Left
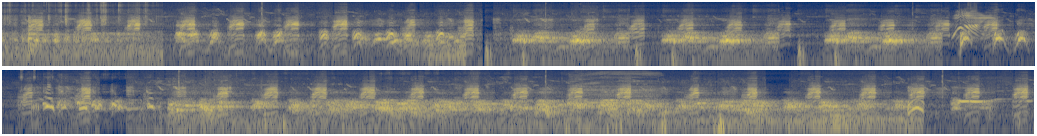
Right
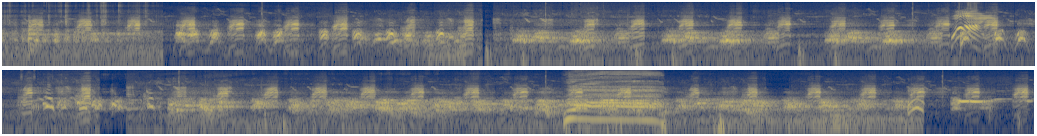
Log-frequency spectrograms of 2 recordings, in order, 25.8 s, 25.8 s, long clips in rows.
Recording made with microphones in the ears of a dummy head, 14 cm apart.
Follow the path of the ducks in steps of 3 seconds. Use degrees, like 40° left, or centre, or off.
50° left, 20° left, 10° right, 30° right, centre, 60° left, 70° left, 70° left, 70° left.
